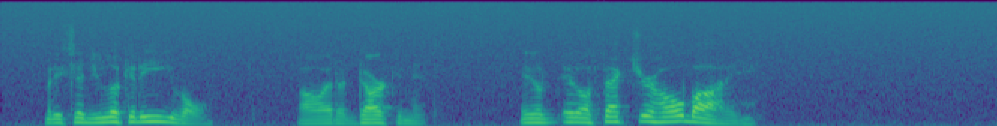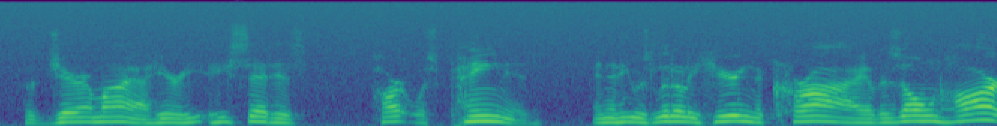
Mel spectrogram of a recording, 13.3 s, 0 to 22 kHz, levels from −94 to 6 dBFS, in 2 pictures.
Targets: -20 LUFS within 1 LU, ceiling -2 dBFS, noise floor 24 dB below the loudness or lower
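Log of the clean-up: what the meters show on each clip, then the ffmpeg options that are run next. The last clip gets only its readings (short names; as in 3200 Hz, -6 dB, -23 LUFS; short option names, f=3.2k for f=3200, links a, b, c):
noise floor -37 dBFS; noise floor target -49 dBFS; loudness -24.5 LUFS; peak -4.0 dBFS; loudness target -20.0 LUFS
-> -af "afftdn=nr=12:nf=-37"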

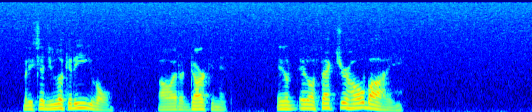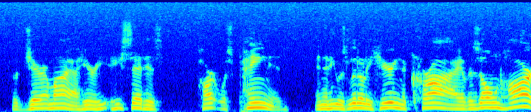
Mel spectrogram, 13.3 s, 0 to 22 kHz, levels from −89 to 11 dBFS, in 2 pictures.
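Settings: noise floor -46 dBFS; noise floor target -48 dBFS
-> -af "afftdn=nr=6:nf=-46"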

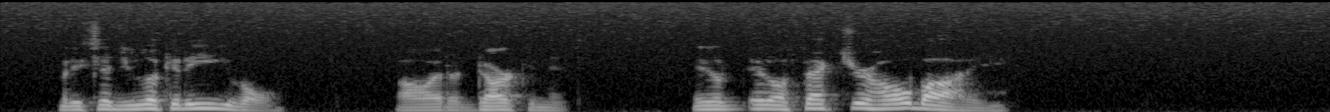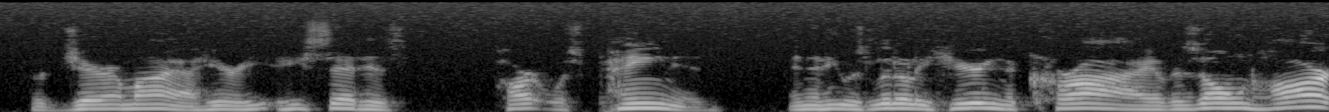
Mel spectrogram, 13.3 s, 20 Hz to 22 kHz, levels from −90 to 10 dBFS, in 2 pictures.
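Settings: noise floor -49 dBFS; loudness -24.0 LUFS; peak -4.0 dBFS; loudness target -20.0 LUFS
-> -af "volume=4dB,alimiter=limit=-2dB:level=0:latency=1"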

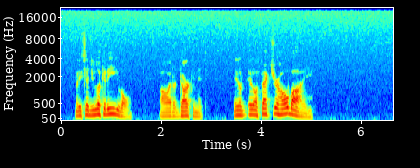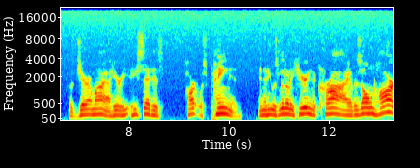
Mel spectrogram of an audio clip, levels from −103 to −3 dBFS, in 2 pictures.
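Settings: loudness -20.0 LUFS; peak -2.0 dBFS; noise floor -45 dBFS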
